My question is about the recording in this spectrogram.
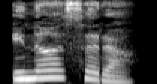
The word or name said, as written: ಇನಾಸರ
